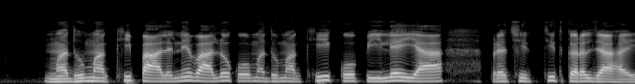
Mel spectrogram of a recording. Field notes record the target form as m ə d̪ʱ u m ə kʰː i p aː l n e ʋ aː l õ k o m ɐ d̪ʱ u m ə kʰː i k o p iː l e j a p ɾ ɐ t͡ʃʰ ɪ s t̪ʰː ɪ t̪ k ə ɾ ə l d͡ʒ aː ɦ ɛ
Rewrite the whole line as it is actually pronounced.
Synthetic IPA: m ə d̪ʱ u m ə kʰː i p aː l n e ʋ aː l õ k o m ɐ d̪ʱ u m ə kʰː i k o p iː l e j a p ɾ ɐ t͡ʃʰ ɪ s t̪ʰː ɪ t̪ k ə ɾ ə l d͡ʒ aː ɦ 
